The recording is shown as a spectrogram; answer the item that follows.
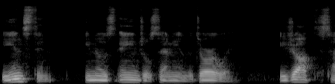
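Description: Pitch varies in an ordinary way. The speaker uses a natural reading voice.

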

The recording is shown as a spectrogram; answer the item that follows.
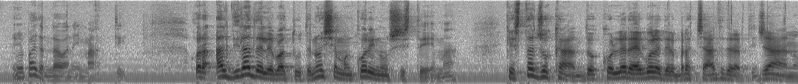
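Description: The man talks at a very fast pace, his pitch swinging very widely and his loudness rising and falling a lot. Light background noise sits behind him. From Modena, Emilia-Romagna; Emilia-Romagna. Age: 30s. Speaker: regional politician. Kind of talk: panel discussion. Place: meeting room. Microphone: podium.

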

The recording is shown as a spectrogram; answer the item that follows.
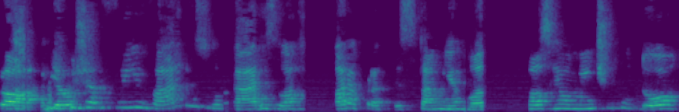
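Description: Her pitch is high. This woman's delivery has lively intonation. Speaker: psychic livestreamer. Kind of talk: livestream chat. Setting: livestream.

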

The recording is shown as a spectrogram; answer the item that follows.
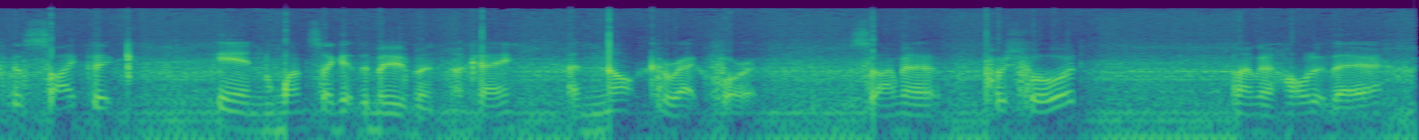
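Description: Noticeable background noise behind a male speaker. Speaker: flight instructor. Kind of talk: instructional commentary. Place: plane. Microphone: headset.

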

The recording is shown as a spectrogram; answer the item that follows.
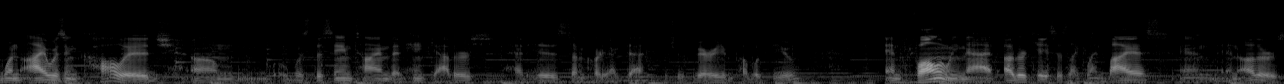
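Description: With clear music in the background, a man with a very deep, low pitch talks at a moderate pace, taking long, frequent pauses, his loudness swinging widely and his pitch varying in an ordinary way. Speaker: guest. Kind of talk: interview answer. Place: studio. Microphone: lapel.

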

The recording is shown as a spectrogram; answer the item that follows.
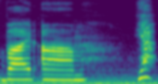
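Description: A woman's voice comes through dry with no echo, over light background noise. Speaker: student vlogger. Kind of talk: casual vlog chat. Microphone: phone near.

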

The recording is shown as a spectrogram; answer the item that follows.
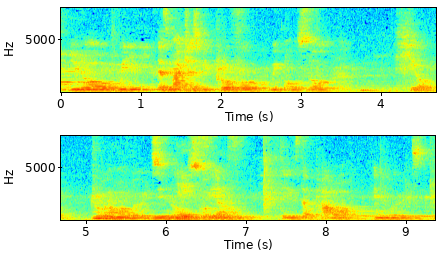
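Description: A woman with a very deep, low pitch speaks at a fairly slow pace with ordinary pitch variation. Strong room echo and noticeable background noise fill the recording. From Eswatini. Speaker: poet and storyteller. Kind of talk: interview answer. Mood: warm, reflective. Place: hall.

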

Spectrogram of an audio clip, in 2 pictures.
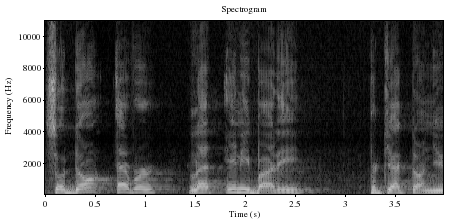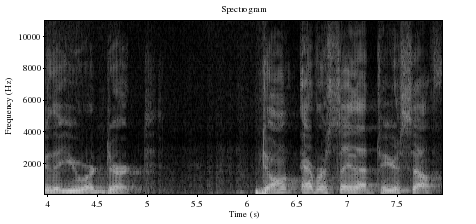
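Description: Speaking slowly with long, frequent pauses, a man with an American accent uses lively intonation at a fairly high pitch. His loudness is very even, and there is audible room echo. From US Midwest (Indiana). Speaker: pastor. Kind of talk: sermon. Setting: church.

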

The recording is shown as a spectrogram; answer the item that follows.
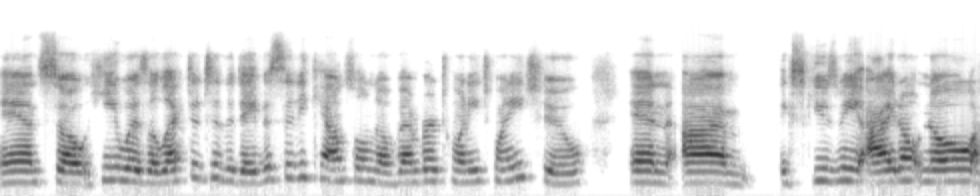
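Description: A woman talks at a moderate pace with fairly even intonation. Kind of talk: reading a bio statement in a meeting. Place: home room. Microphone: video call.

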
